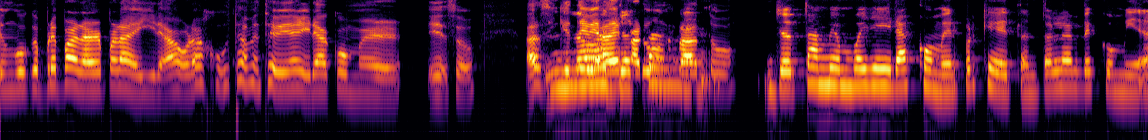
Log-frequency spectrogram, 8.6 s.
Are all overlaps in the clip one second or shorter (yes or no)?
no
